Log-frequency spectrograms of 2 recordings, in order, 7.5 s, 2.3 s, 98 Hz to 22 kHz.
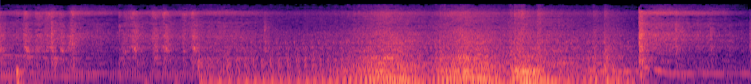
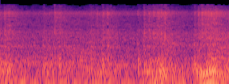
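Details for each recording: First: Old Honda CBR/CB150R fuel-injected motorcycle idling unevenly, surging and sagging, then stumbling and dying when throttle is snapped or released; regulator and other parts swapped without result; it once ran out of radiator coolant. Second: Honda CB150R after replacing the ignition coil with a Vario 125 coil: runs evenly at a steady idle with a light throttle blip, no stumbling; it had died on throttle and sputtered before.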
